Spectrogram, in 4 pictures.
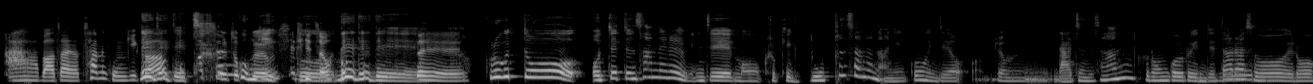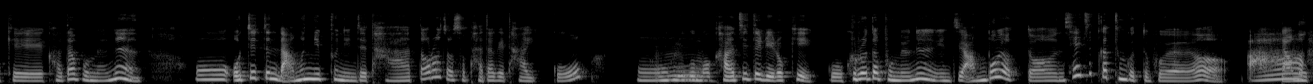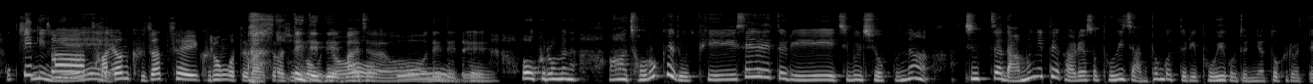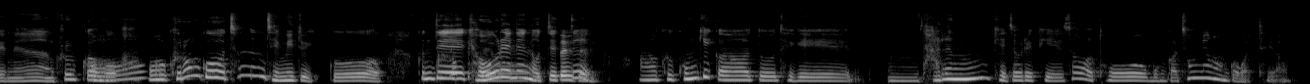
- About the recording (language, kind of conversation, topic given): Korean, podcast, 숲이나 산에 가면 기분이 어떻게 달라지나요?
- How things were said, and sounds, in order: laughing while speaking: "시리죠"; tapping; laugh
